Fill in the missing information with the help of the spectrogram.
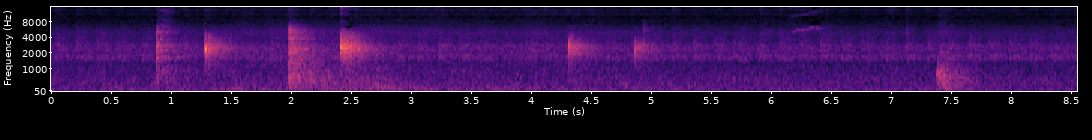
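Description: Snooker balls clicking: the cue tip strikes the cue ball and the balls knock together. There are about six sharp clicks, roughly in pairs, then a duller knock near the end.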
